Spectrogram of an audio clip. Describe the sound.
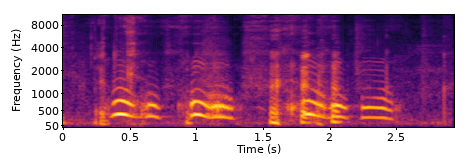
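A human voice imitates a dove's cry with five or six close, warbling coos and hoots, each bending in pitch, delivered loudly in quick succession with no words.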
